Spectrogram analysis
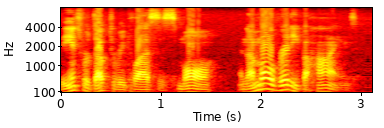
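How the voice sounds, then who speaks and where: Man reading a story, lively intonation. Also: fairly low pitch, brisk, slightly rough, poor audio. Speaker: narrator of a let's play series. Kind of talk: dramatic reading of visual novel, first-person narration. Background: background music.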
